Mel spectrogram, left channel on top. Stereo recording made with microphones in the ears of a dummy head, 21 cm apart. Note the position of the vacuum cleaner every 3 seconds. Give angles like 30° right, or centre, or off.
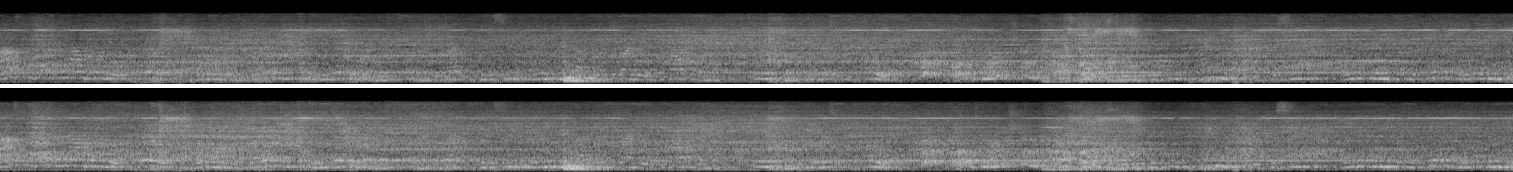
40° right, 20° right, 10° left, 40° left, 60° left.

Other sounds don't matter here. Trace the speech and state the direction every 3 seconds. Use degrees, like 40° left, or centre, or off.
30° right, centre, 10° left, 40° right, 40° right.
